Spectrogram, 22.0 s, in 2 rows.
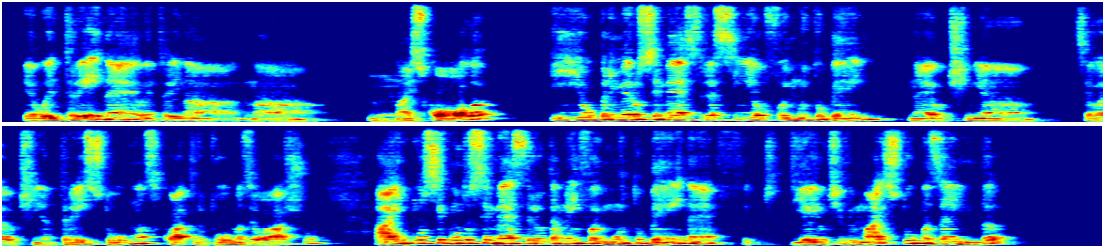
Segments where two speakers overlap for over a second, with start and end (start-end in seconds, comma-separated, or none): none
